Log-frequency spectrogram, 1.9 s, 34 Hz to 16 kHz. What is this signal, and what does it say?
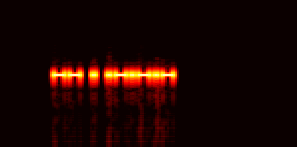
Morse code, heard as a keyed tone, about 52 wpm, 700 Hz. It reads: ME.
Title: 4x Word-Spacing - Sentences from Top 500 Words - 50wpm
